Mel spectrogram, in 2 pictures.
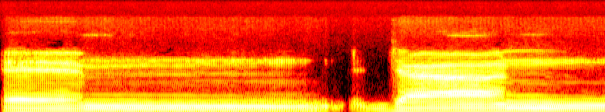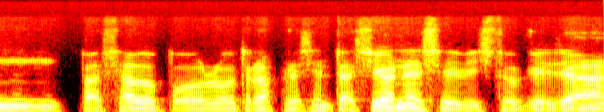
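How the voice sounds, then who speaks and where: Speaking very slowly with a Uruguayan accent, a man with a fairly low pitch keeps his intonation fairly even, the sound dry with no echo over a quiet background. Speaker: software consultant; conference presenter. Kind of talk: technical conference talk. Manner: halting, many fillers. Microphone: headset.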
